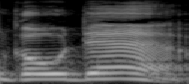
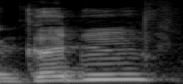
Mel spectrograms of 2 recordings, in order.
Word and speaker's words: Godin: We have Ivan King, John Godin, or Gooden, so we pronounce it both ways sometimes.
